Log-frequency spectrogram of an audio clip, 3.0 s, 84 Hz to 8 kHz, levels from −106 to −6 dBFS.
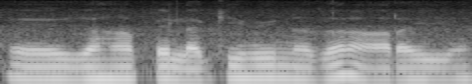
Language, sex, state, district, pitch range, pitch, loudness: Hindi, male, Uttar Pradesh, Gorakhpur, 105-115 Hz, 110 Hz, -28 LUFS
